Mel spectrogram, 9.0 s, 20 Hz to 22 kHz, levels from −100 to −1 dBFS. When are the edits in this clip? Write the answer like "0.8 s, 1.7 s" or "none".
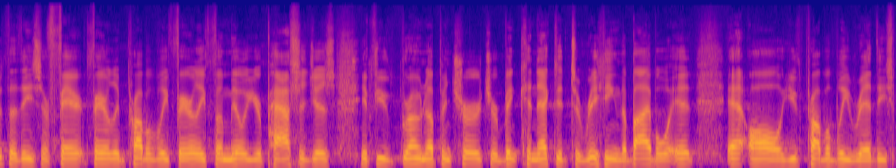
none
